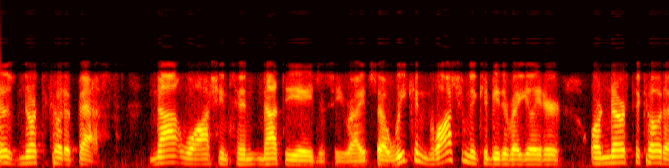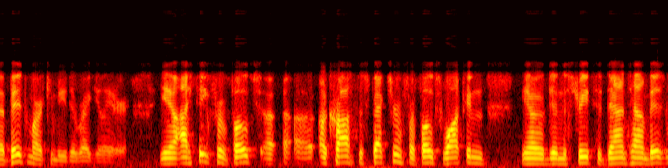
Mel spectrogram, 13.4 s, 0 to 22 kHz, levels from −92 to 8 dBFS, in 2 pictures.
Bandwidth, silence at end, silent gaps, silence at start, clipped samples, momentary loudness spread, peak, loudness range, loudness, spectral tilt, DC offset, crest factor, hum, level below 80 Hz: 5 kHz; 0 s; none; 0 s; under 0.1%; 11 LU; -2 dBFS; 2 LU; -23 LUFS; -8 dB/octave; under 0.1%; 20 dB; none; -66 dBFS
